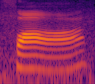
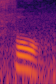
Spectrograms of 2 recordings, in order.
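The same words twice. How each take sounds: First: The pitch rises on the word. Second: The pitch does not rise on the word. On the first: The speaker calls it right. "dapat pataas yata" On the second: The speaker calls it wrong. "Pero hindi"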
